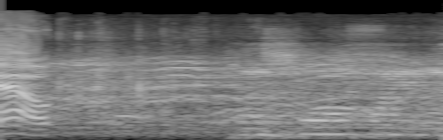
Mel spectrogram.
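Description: Speech: a commentator's word at the start, then quieter voices of people in the gym over a low steady hum.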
